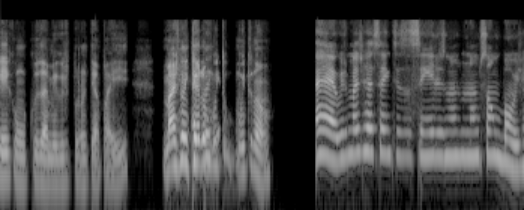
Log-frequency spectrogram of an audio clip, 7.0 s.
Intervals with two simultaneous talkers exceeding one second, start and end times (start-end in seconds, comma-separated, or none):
none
